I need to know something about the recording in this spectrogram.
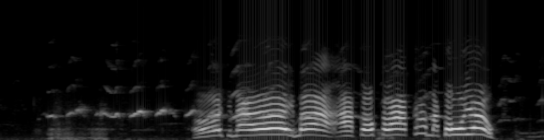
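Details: While eating watermelon, the monkey Keery yells when told to stop. A faint squeak opens a rapid run of loud, shrill, wavering screams that rise and fall in pitch, about a dozen bursts over three seconds.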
